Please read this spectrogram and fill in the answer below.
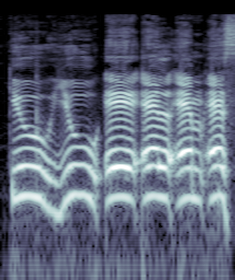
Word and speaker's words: qualms: QUALMS, L silent है, qualms.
